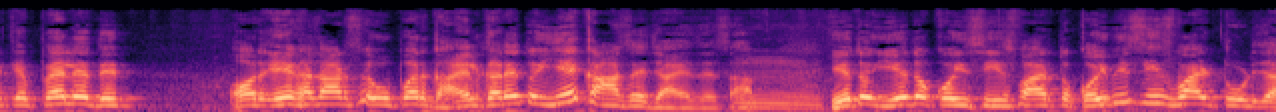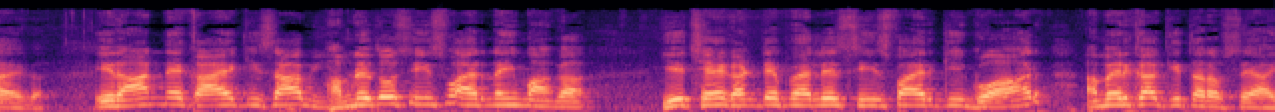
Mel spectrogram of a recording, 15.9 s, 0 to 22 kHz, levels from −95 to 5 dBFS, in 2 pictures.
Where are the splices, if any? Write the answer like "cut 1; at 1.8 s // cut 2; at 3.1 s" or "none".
cut 1; at 8.4 s // cut 2; at 10.0 s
